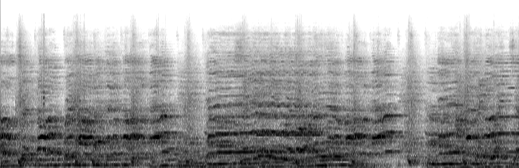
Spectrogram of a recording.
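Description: A cappella gospel singing: a man sings into a microphone with a group of voices, on long held notes, with a brief break about eight seconds in.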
